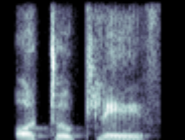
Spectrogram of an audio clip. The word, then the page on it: autoclave: Indian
